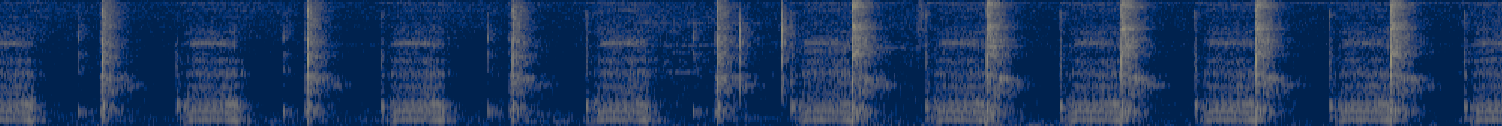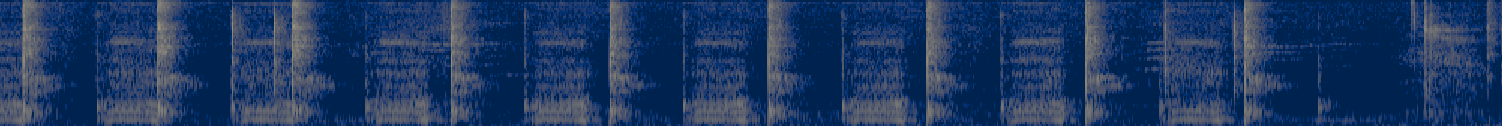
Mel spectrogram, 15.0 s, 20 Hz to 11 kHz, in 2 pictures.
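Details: Lansinoh Signature Pro double electric breast pump being demonstrated during unboxing and setup, cycling through suction and cycle-speed settings: rhythmic pumping clicks and whooshes, roughly 90 a minute, as the electric breast pump motor cycles its suction.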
